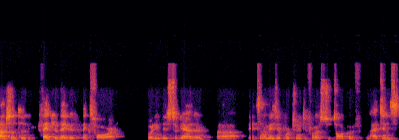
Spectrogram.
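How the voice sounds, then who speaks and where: In a Brazilian accent, a man speaks with a dark, mellow tone and vocal fry at a fairly high pitch, his intonation fairly even. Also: moderate pace. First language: Portuguese. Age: 40s. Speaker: fitness business founder. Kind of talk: webinar panel introduction.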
